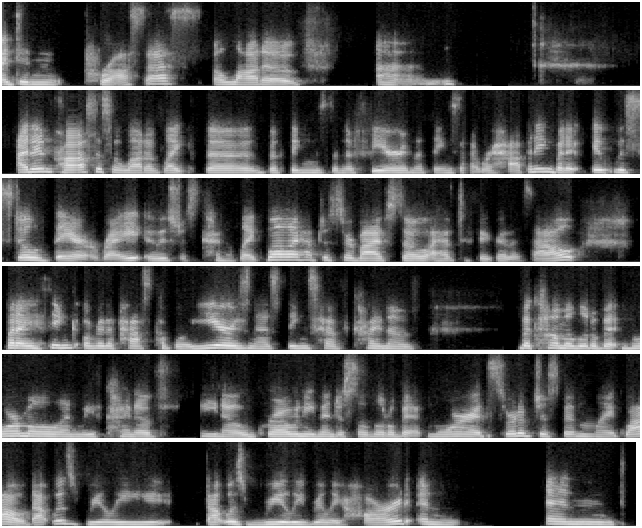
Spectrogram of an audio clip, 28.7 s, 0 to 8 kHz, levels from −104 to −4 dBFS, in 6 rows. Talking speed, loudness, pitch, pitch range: 210 wpm, -25 LUFS, 205 Hz, 190-230 Hz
